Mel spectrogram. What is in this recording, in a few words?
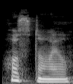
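"hostile", British English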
